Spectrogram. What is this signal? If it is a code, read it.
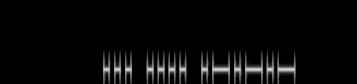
Morse code, heard as a keyed tone, about 22 wpm, 700 Hz. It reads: SH.
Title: A Sound Of Thunder 22wpm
